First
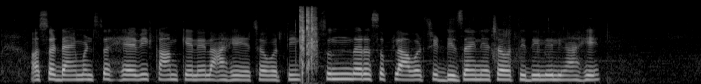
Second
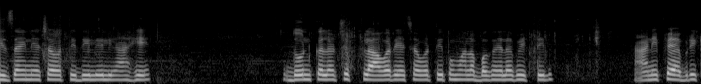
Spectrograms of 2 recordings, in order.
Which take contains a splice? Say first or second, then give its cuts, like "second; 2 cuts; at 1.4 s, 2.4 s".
first; 1 cut; at 3.0 s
